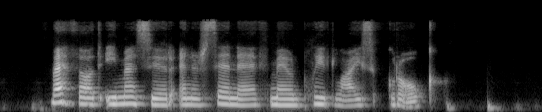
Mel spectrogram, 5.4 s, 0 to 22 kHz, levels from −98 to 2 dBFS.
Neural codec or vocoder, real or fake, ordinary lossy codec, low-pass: codec, 24 kHz, 0.9 kbps, DualCodec; fake; Opus, 32 kbps; 10.8 kHz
